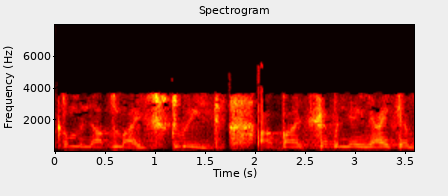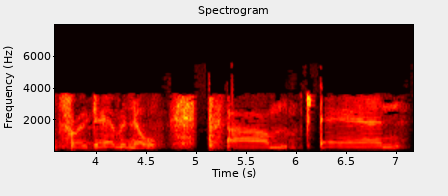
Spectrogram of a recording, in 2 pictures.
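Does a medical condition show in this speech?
Yes: cerebral palsy; present from birth, diagnosed at 6 months, lump at back of head found by mother, could not lie on back, predicted never to walk; walks, has walked New York City marathon 8 times.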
